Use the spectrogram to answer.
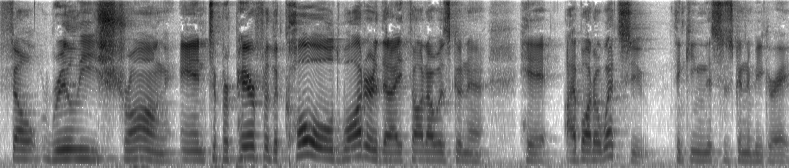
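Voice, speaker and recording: The man speaks in a normal speaking voice, pitched fairly high. His pace is moderate and his pitch varies in an ordinary way. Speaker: storyteller. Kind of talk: live storytelling. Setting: stage with audience.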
